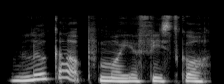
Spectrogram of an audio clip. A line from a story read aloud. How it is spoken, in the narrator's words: he said, his voice lilting with amusement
